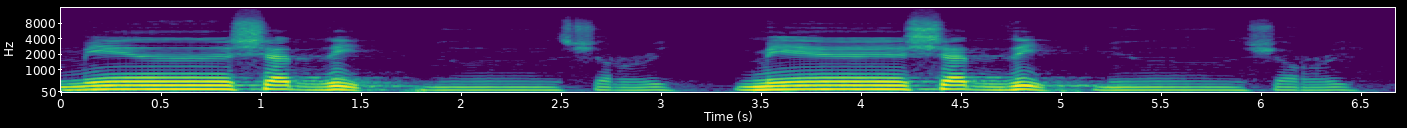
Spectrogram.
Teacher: Not min, I'm not pronouncing the noon.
